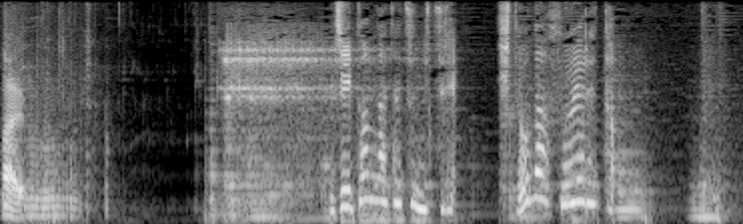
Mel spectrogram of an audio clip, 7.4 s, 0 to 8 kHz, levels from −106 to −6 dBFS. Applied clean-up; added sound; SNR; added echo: neural mask model RNNoise.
